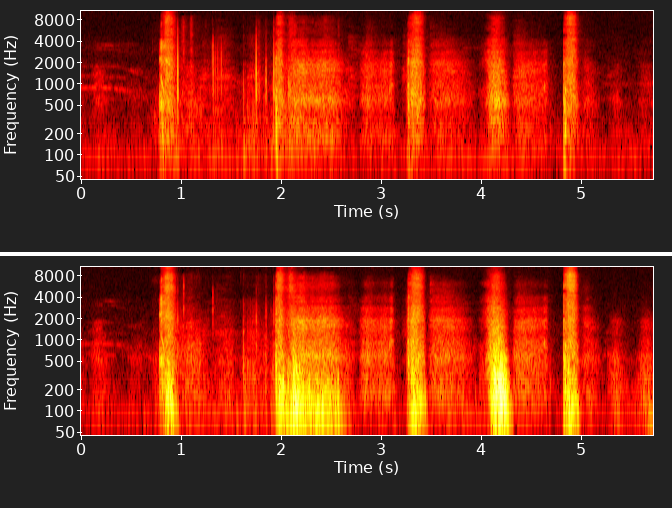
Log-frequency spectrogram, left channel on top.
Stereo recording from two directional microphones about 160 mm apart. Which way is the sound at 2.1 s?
30° right (ahead or behind).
